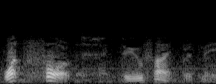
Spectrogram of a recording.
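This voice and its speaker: Tinny old radio recording, dour gentleman, low-pitched, commanding, curt, widely varied intonation. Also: wildly swooping pitch, normal speed, gravelly, full character voice. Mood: brooding, sardonic. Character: dour, brusque, brooding master of the house. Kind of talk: 1970s radio drama acting.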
